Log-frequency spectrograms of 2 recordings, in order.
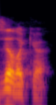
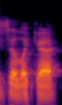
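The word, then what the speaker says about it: Zilliqa: so today's coin is silica often abbreviated by z-i-l because silica is hard to spell it's z-i-l-l-i-q-a it's a play on the word silica um i don't really get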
